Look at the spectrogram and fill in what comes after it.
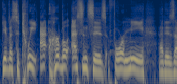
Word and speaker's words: Herbal: It's herbal. You pronounce the H and you put the E in there. Herbal, herbal essences.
